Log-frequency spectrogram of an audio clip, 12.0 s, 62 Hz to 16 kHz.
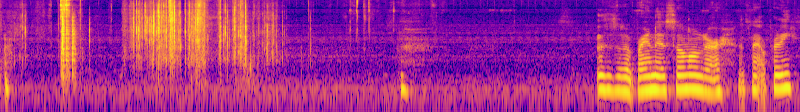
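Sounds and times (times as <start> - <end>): packaging crinkling: 0.0 - 5.6.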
